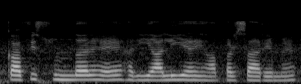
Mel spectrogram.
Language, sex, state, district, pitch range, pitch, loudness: Hindi, female, Uttar Pradesh, Muzaffarnagar, 195-215 Hz, 205 Hz, -27 LUFS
